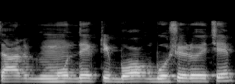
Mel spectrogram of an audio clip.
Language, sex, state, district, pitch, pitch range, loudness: Bengali, male, West Bengal, Dakshin Dinajpur, 140 Hz, 135-145 Hz, -15 LUFS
